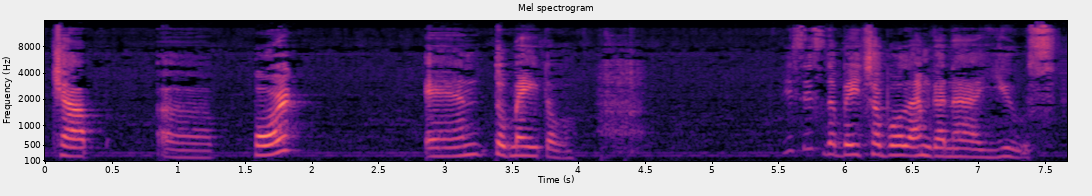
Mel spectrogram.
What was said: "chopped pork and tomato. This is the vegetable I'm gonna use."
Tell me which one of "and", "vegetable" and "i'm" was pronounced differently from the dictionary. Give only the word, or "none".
vegetable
